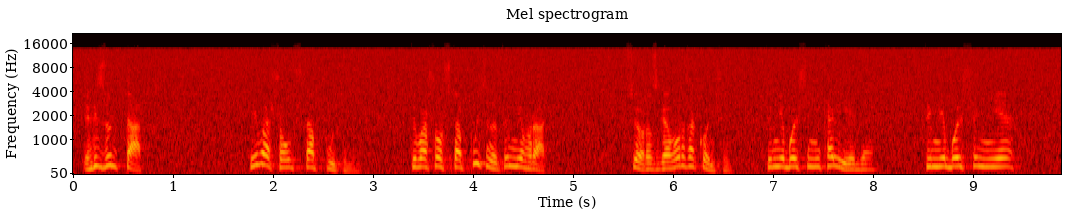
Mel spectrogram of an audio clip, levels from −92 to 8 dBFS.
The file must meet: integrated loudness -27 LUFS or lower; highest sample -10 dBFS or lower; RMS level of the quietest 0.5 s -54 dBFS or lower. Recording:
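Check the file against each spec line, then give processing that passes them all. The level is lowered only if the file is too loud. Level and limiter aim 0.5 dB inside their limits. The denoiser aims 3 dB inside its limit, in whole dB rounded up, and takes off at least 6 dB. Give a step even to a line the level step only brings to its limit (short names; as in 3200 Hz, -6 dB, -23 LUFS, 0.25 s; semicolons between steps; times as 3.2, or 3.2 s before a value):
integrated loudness -36.5 LUFS: OK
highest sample -21.0 dBFS: OK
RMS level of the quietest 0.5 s -47 dBFS: fail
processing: denoiser 10 dB, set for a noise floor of -47 dBFS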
